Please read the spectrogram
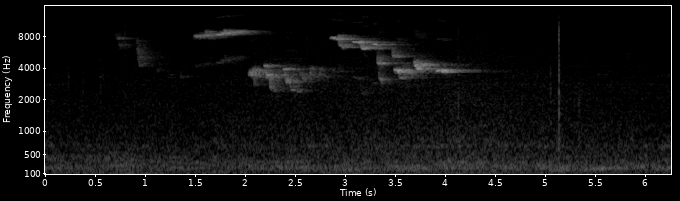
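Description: A songbird singing: two high phrases of quick notes, each stepping down in pitch, one starting about a second in and the next about three seconds in.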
